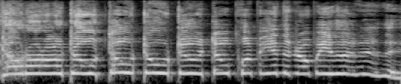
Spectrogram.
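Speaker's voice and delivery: acted-out panicked screams, very high, terrified. Describing a play where a character is shoved into a room, imitating terrified screaming. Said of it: "and he's screaming. He's like".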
